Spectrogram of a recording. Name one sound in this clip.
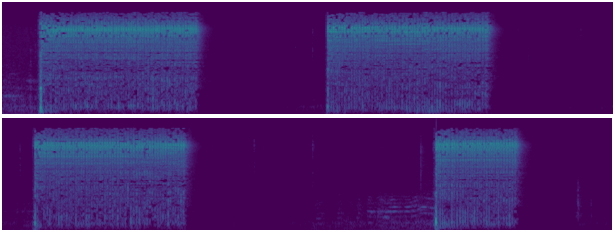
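An electric arc lighter crackles and hisses in loud, sharp bursts of a couple of seconds each.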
